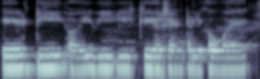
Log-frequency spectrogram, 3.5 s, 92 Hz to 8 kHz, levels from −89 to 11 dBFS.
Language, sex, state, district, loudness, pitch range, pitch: Hindi, male, Uttar Pradesh, Shamli, -15 LUFS, 160-170 Hz, 165 Hz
